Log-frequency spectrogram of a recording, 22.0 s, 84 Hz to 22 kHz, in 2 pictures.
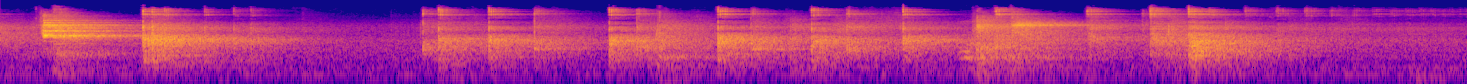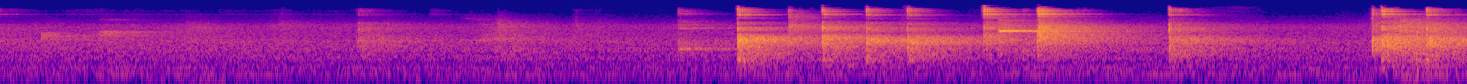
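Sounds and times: table tennis ball hits: 0.3 - 2.3, 3.1 - 10.6, 16.1 - 20.3, 21.3 - 22.0.

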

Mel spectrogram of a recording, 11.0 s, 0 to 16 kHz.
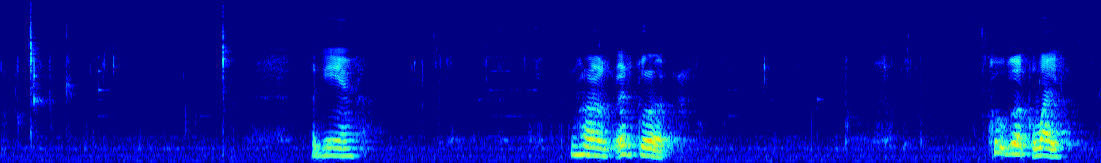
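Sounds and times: quiet chewing: 0.0 - 2.5, 3.9 - 5.7, 6.7 - 10.0, 10.7 - 11.0.

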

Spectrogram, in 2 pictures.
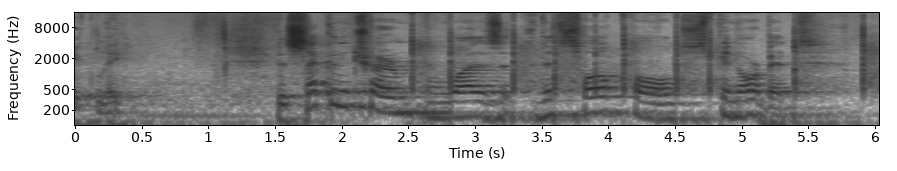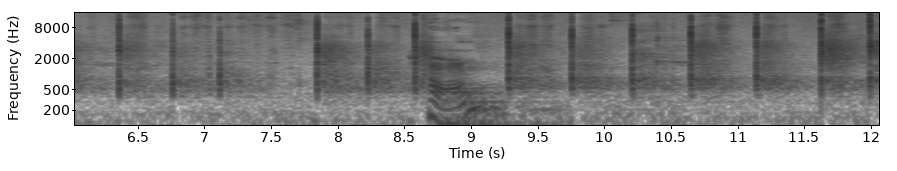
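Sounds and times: chalk scratching on blackboard: 2.5 - 12.0
chalk tapping on blackboard: 2.5 - 12.0.

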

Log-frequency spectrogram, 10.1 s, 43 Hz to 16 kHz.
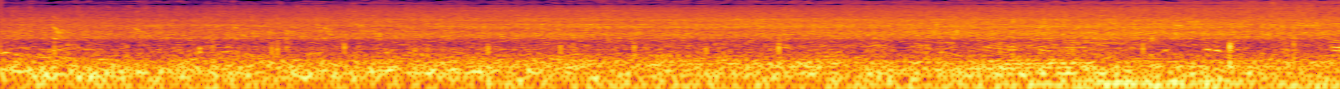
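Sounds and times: faint voices: 0.0 - 10.0
fountain water spraying: 0.0 - 10.0.

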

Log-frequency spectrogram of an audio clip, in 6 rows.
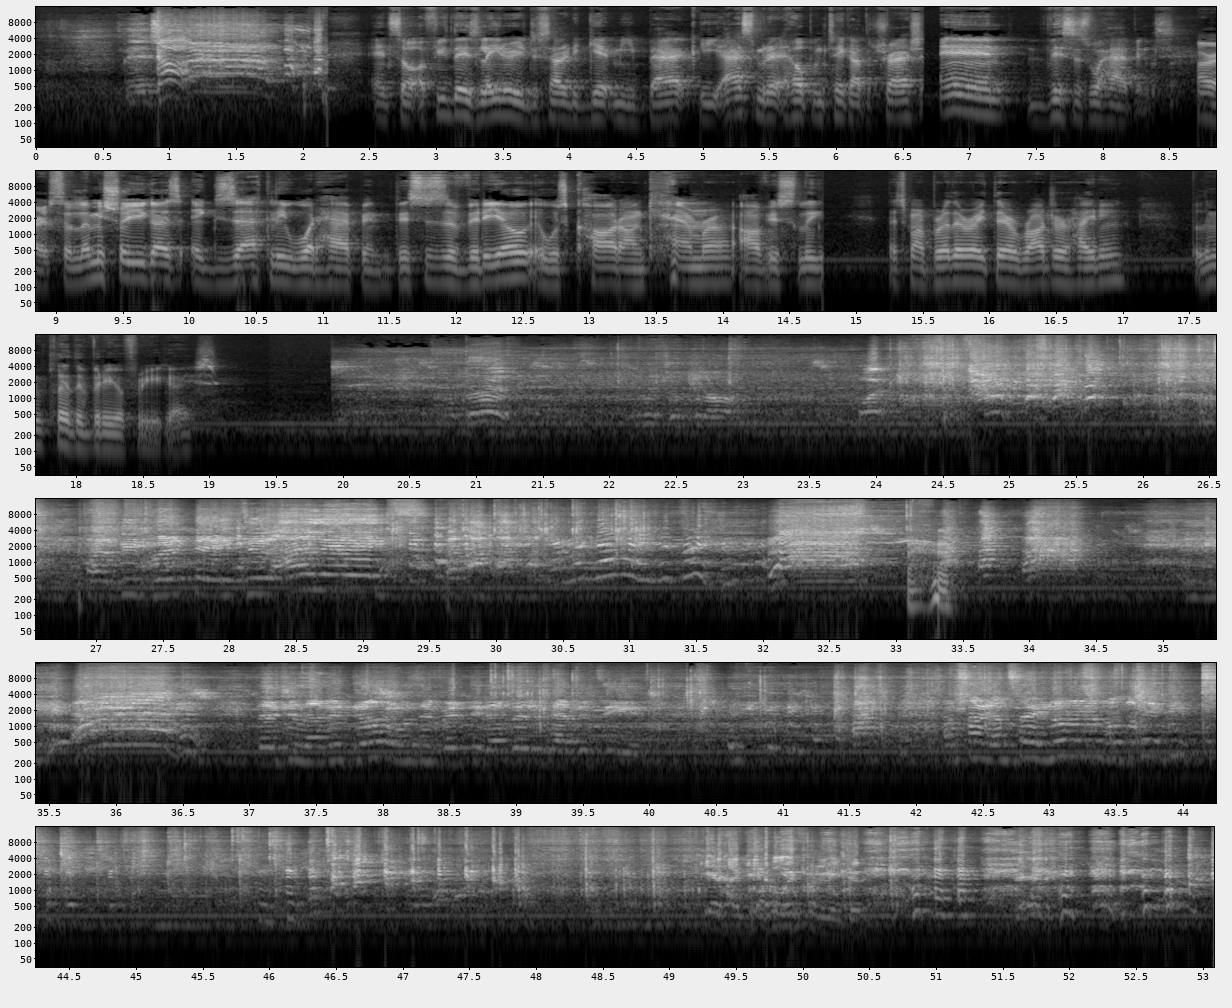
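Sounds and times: people shouting: 0.7 - 2.2, 23.9 - 26.0, 26.6 - 33.2, 35.5 - 36.7
outdoor commotion through phone speaker: 20.0 - 32.8, 35.2 - 46.4, 47.8 - 50.9.

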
